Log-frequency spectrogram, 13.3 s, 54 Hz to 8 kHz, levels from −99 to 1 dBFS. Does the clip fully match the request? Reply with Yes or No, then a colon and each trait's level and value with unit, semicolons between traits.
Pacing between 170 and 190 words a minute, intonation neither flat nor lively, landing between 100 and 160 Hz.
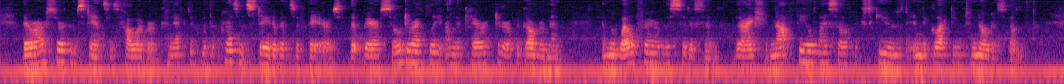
Yes: average, 180 wpm; average, 3.8 semitones; medium, 140 Hz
